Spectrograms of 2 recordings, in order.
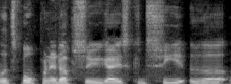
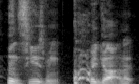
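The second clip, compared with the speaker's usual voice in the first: ordinary talk, nothing marked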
